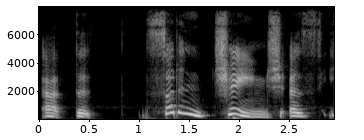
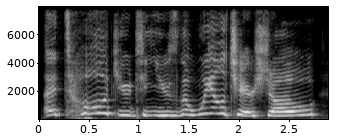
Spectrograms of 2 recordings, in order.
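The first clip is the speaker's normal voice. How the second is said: exasperated scolding; 4 semitones higher, 5 dB louder than usual. Acted. Scolding Shota who fell.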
